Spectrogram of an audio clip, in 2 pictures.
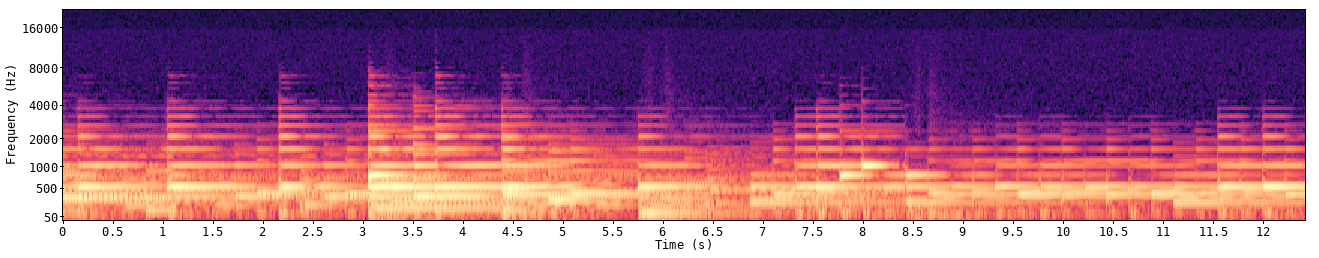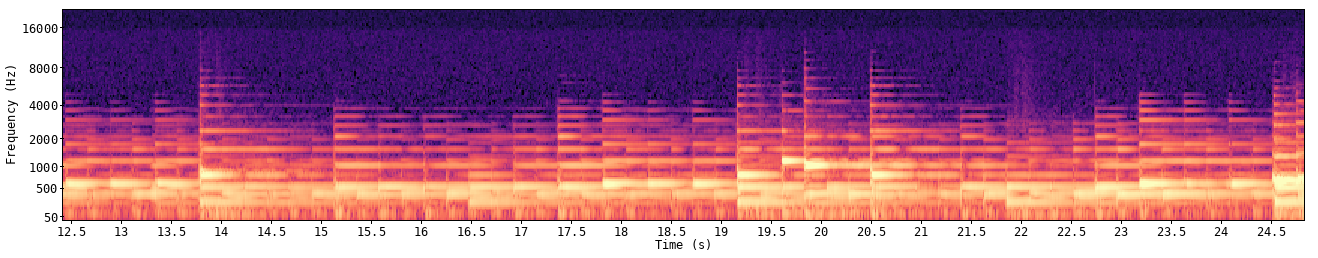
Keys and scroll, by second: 0.0 1.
